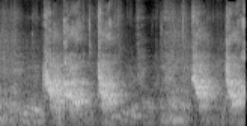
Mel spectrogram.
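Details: French Bulldog barking while playing with a remote control car. Four loud, harsh barks in two pairs, with a person speaking softly in the gaps.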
